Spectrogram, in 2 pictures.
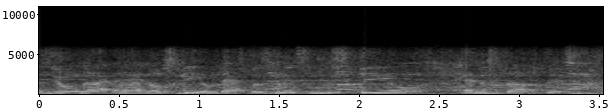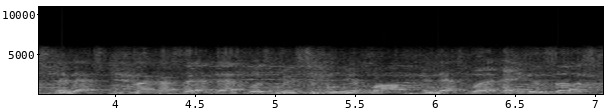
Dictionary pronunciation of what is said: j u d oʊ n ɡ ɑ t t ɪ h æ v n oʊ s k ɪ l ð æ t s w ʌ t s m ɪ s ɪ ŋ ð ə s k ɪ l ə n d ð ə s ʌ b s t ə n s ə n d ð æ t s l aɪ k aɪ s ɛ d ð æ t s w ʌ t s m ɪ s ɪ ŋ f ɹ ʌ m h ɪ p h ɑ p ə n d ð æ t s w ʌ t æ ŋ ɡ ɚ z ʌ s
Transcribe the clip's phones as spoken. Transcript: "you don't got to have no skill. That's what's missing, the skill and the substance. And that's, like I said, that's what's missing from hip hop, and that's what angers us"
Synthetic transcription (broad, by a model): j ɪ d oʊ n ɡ ɑ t t ɪ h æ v n oʊ s k ɪ l ð æ t s w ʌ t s m ɪ s ɪ ŋ ð ə s k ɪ l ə n ð ə s ʌ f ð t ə s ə n ð æ t s l aɪ k aɪ s ɛ d ð æ t s w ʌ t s m ɪ s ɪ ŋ f ɹ ʌ m h ɪ p h ɑ p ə n ð æ t s w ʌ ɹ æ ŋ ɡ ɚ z ʌ s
